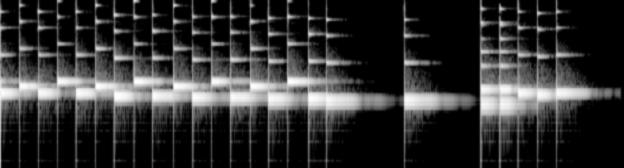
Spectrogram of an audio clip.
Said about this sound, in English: The main melody of this piece is played on a marimba-type instrument, a mallet instrument. Let's give that a listen.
